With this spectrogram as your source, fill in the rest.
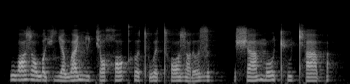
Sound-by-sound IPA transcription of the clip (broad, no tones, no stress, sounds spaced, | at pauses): w ɒ z ɔ w ɒ ç ʎ a w a ɲ ɤ c ɔ χ ɔ kʰ ɤ tʼ u ə̯ tʰ ɔ z ɒ ɾ ɤ z | ʃ a m o cʰ u cʰ a p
